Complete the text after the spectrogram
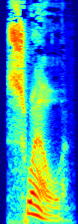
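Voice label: "swell", English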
